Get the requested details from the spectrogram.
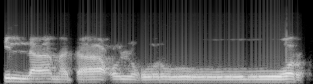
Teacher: الغرور میں واو مدہ ہے، اور پھر عارضی وقف کریں گے تو مد عارض سکون ہو جائے گا، 4 سے 6 حرکات ہو جائیں گی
